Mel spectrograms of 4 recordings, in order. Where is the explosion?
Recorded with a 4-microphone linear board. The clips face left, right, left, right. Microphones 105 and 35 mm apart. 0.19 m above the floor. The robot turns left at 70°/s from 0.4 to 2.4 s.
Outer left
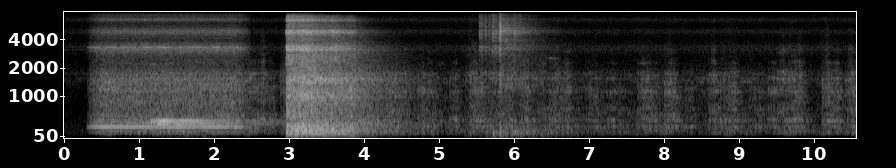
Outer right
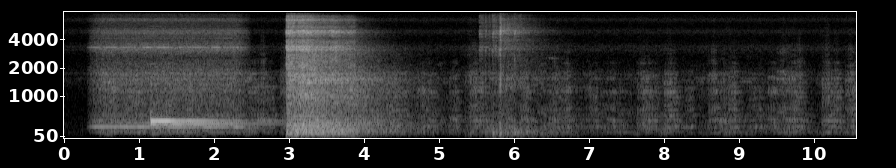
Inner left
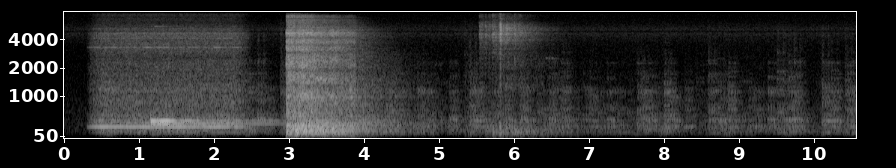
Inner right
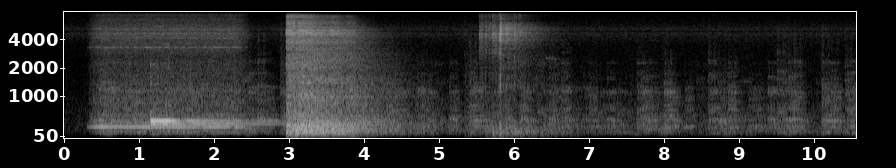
50° left (ahead or behind), 0.7 m.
